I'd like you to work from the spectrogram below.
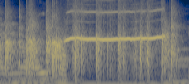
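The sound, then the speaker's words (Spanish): Dense, steady applause with a continuous crackle of claps, joined midway by a long, high whistle held for over a second. Voices are faintly audible underneath. “Ah, aplauso”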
